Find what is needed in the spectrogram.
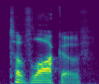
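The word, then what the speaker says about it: Tvlakv: his misery the correct spelling is a kv-2 flock of is how they say it in the audiobook okay I definitely thought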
